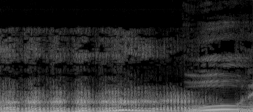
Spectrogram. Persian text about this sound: قربونت موتور تقویت کردم ببین چیکار میکنه.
